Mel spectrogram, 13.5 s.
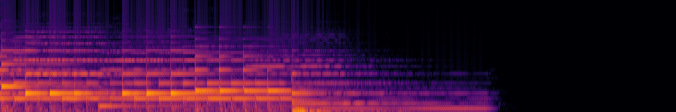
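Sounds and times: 
uplifting emotional piano: 0:00.0 - 0:09.8.

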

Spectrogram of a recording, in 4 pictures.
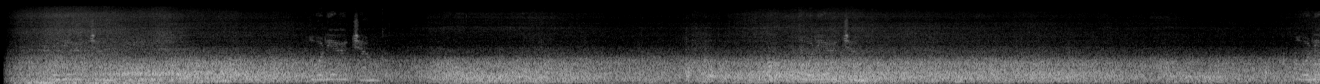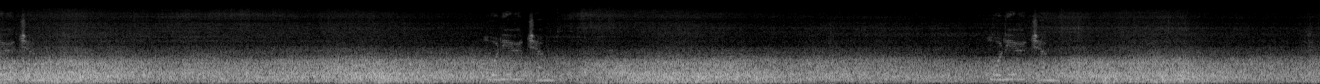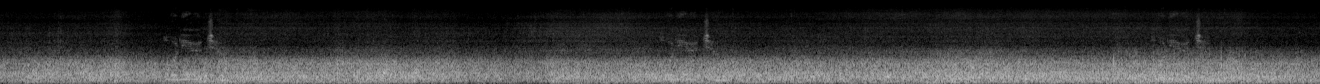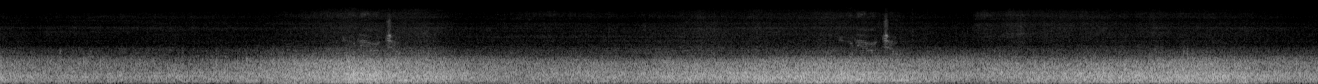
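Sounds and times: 
ocean storm: 0:00.0 - 0:52.7.

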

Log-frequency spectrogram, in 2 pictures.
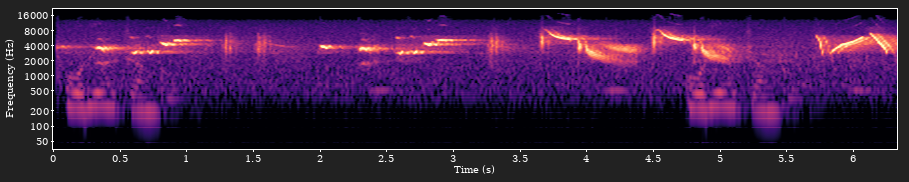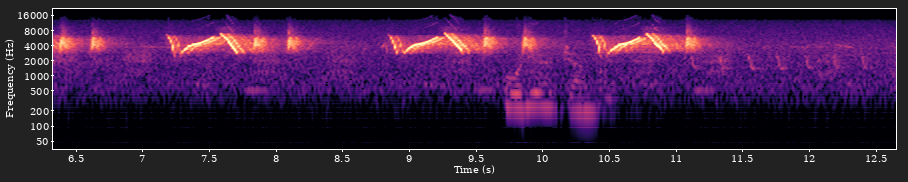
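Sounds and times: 
night birds calling: 0:00.0 - 0:12.6.

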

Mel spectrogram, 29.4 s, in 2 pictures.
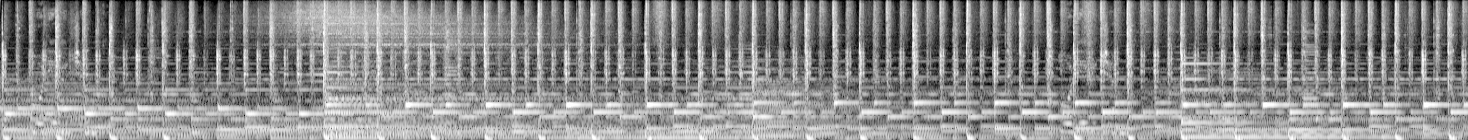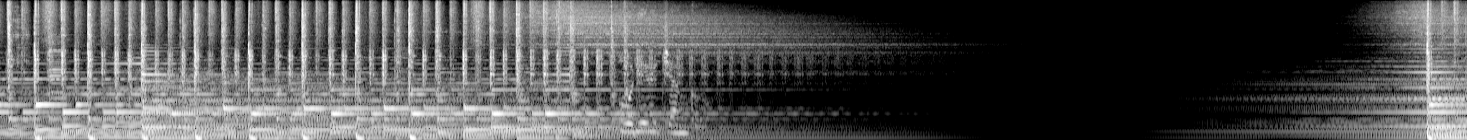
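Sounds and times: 
upbeat inspiring corporate background music: 0:00.0 - 0:22.4, 0:28.8 - 0:29.3.

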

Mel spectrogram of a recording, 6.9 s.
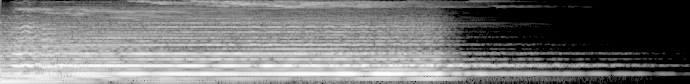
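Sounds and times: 
oriental Middle East music logo: 0:00.1 - 0:05.3.

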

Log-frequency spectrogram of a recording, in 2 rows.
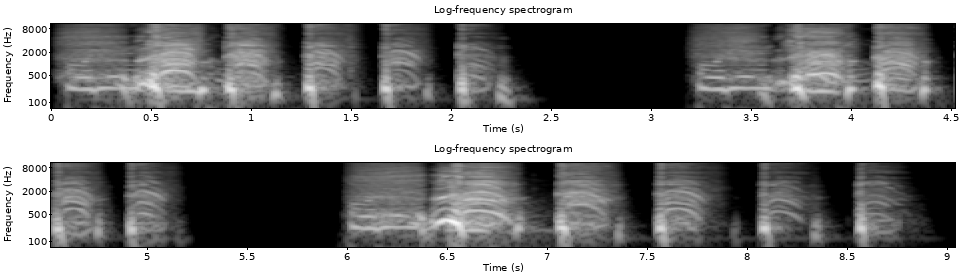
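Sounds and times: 
man coughing: 0:00.4 - 0:02.4, 0:03.6 - 0:05.2, 0:06.4 - 0:08.9.

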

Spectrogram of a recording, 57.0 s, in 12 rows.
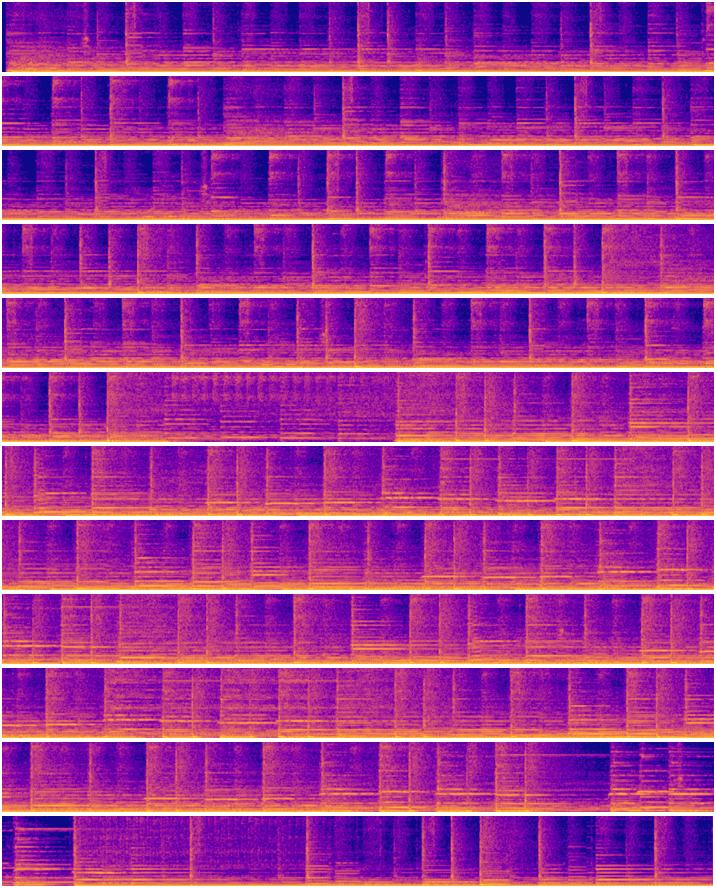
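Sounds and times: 
folk music: 0:00.0 - 0:56.9.

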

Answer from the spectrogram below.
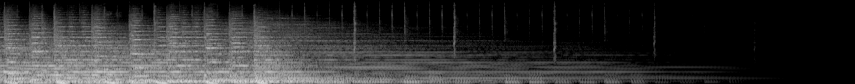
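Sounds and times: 
news set ident jingle: 0:00.0 - 0:04.8.

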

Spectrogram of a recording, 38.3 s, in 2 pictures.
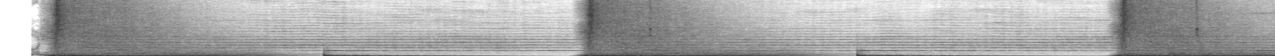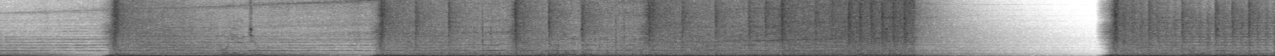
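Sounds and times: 
aggressive cinematic trailer music: 0:00.6 - 0:38.2.

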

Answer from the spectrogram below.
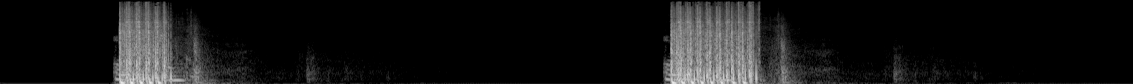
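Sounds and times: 
automatic gunfire: 0:01.2 - 0:02.2, 0:06.7 - 0:08.0.

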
